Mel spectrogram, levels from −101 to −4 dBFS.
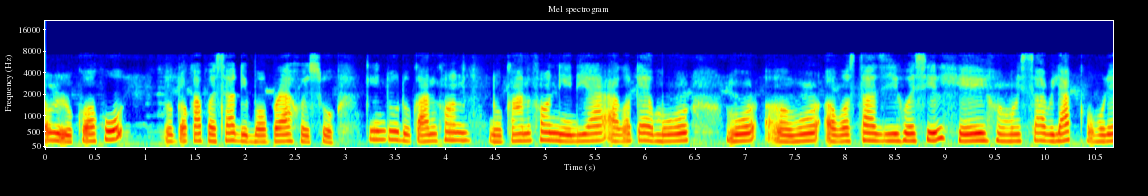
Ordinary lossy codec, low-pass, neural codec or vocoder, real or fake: none; 7.2 kHz; codec, 16 kHz in and 24 kHz out, 1 kbps, XY-Tokenizer; fake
